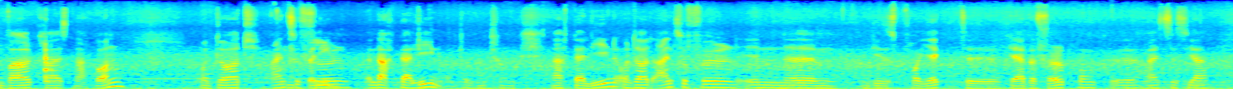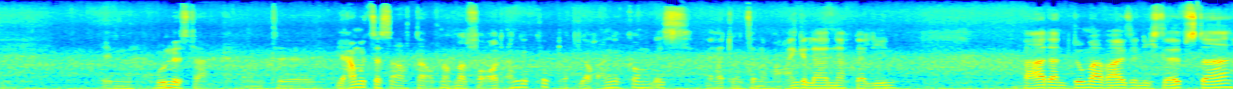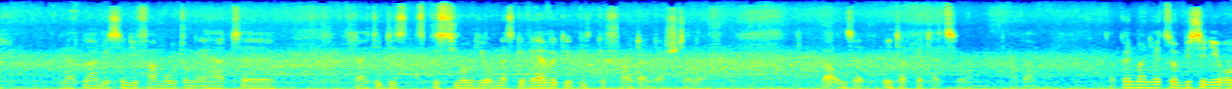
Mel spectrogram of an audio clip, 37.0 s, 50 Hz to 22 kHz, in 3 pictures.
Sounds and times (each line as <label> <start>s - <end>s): drone of the motorway 0.0s - 36.9s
